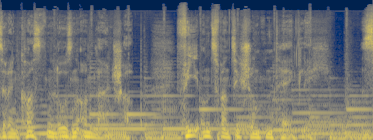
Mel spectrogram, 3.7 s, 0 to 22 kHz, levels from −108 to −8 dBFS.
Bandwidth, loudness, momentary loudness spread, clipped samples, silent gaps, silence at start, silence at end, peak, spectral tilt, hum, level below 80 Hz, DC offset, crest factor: 19.5 kHz; -22 LUFS; 9 LU; under 0.1%; none; 0 s; 0 s; -4 dBFS; -4.5 dB/octave; none; -34 dBFS; under 0.1%; 18 dB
